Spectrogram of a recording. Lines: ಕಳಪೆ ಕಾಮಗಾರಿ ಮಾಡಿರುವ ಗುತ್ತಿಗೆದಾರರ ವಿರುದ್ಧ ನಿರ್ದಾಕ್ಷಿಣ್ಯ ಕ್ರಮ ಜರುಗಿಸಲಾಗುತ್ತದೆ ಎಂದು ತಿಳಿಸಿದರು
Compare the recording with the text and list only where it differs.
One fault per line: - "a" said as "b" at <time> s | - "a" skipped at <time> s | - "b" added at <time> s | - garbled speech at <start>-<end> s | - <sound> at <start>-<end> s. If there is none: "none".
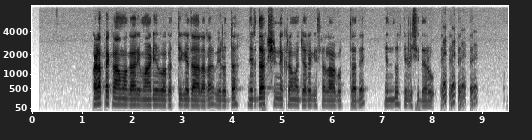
- laugh at 8.2-8.9 s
